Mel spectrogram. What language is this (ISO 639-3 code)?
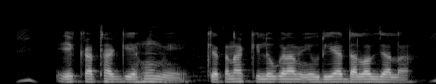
bho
